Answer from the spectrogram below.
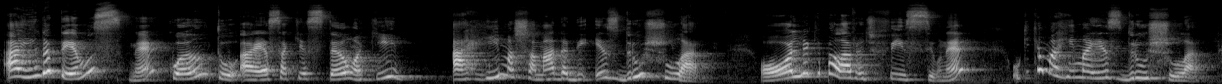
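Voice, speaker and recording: A woman's voice: high-pitched, a bit bright. A Brazilian woman teaching a recorded school lesson, explaining patiently, checking in with the class and reading poems aloud. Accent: Brazilian Portuguese. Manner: reads poems aloud slowly.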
